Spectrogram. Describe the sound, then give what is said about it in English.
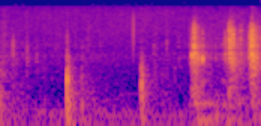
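A front door is opened to answer somebody at the door: two dull wooden thunks, then a quick burst of squeaky, rattling latch and hinge noises. Nobody speaks. “No, there's somebody at the door. I'll get it.”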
